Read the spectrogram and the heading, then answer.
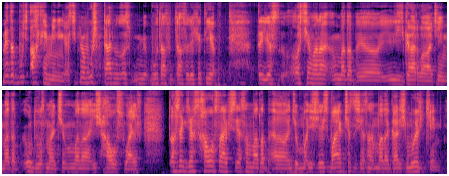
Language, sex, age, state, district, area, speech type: Kashmiri, male, 45-60, Jammu and Kashmir, Budgam, urban, spontaneous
